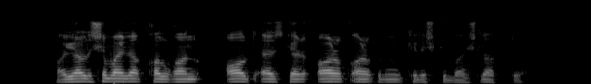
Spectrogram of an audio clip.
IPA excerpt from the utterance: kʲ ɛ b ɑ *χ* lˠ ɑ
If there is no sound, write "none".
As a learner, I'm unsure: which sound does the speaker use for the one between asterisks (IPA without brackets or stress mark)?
ʃ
